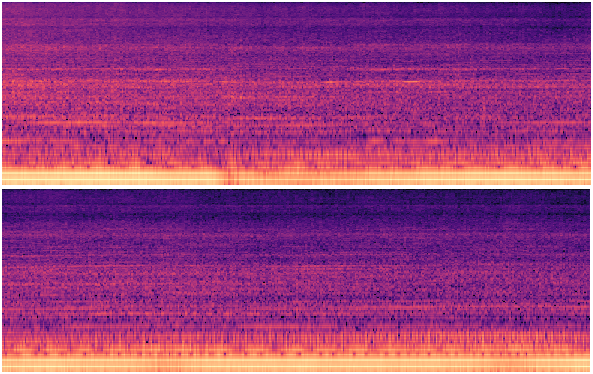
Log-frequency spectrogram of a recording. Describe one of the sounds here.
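A huge diesel truck engine rumbles loudly and steadily as the truck drives away.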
